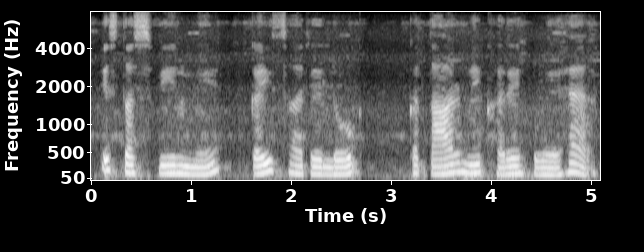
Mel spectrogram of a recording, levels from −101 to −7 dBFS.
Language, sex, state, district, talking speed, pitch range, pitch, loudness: Hindi, male, Assam, Kamrup Metropolitan, 130 wpm, 120-145 Hz, 130 Hz, -18 LUFS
